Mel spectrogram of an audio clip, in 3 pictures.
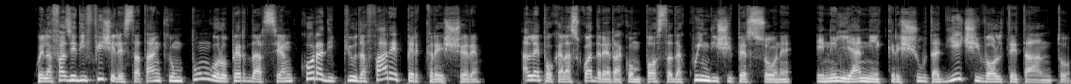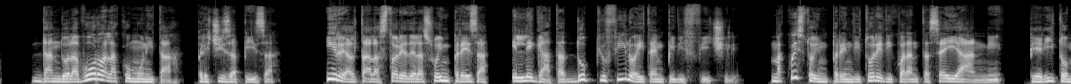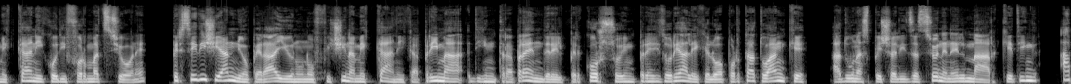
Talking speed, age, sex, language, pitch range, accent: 165 wpm, 30-49, male, Italian, 120-170 Hz, native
